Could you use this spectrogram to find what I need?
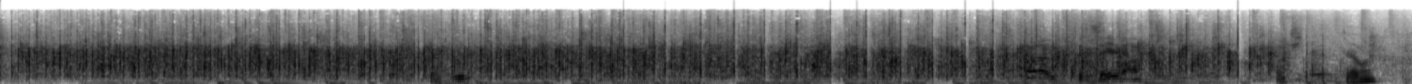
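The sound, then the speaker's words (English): Crowd applause welcomes BYU football wide receiver Talon Shumway, a broad, continuous wash of clapping that stays loud and steady throughout, with voices becoming audible briefly near the end. “Please welcome in wide receiver Talon Shumway.”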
